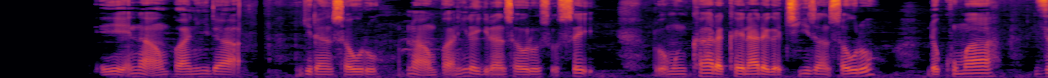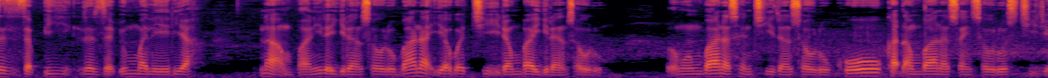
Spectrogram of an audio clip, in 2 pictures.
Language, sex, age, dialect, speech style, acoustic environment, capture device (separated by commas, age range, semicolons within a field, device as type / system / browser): Hausa, male, 25-34, Nigeria - Kano, happy; nervous; focused; tired; excited; anxious; relaxed; stressed, appliances; traffic; construction; people talking; music; nature; silence, mobile / Linux / Chrome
